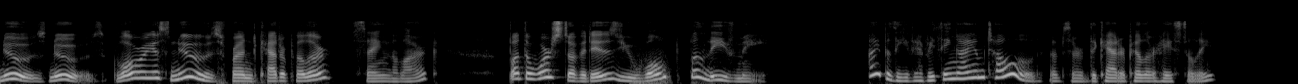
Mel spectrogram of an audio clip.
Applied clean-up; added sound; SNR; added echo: neural mask model RNNoise.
